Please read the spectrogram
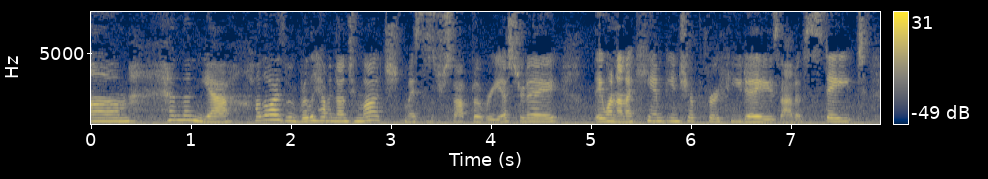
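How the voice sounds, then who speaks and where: Noticeable background noise and audible room echo surround the recording. A woman talks at a fairly quick pace. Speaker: vlogger, stay-at-home mom. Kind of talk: casual vlog chat. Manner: trying to speak quicker.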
